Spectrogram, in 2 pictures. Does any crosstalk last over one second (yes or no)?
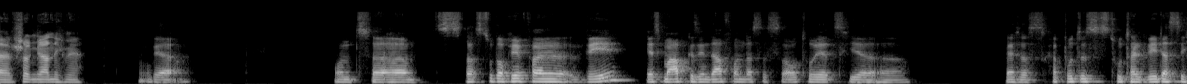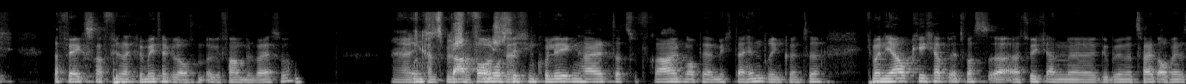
yes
